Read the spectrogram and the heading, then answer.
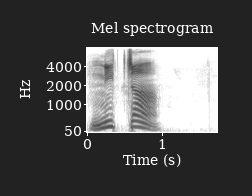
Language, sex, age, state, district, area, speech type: Maithili, male, 18-30, Bihar, Darbhanga, rural, read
